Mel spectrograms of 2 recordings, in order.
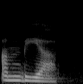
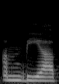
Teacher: اردو زبان میں بھی جب کبھی بھی نون کے بعد با آ جاتا ہے تو ہم نون کی آواز کو میم سے بدل دیتے ہیں اور اس کو میم پڑھتے ہیں. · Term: اقلاب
